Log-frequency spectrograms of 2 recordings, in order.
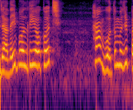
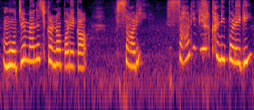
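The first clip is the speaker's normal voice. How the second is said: higher-pitched, taken aback; pitched-up, incredulous echo; dismayed disbelief; 6 semitones higher than usual. Acted. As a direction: balk at the task, voice rising. Dismayed at having to manage.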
